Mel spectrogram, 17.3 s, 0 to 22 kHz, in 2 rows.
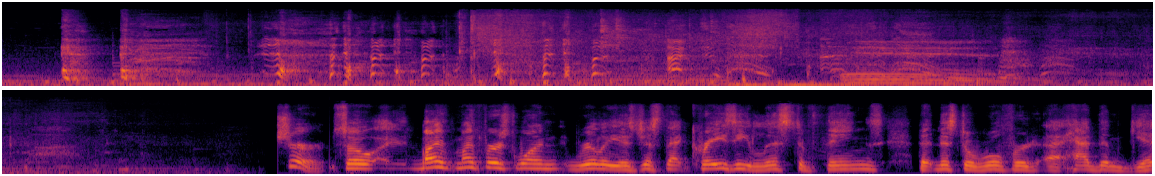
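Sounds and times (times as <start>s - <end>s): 
person coughing harshly: 0.4s - 5.8s
throaty vocal sounds: 3.6s - 9.0s
voiced murmur: 6.1s - 8.7s
speech: 10.9s - 17.2s.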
